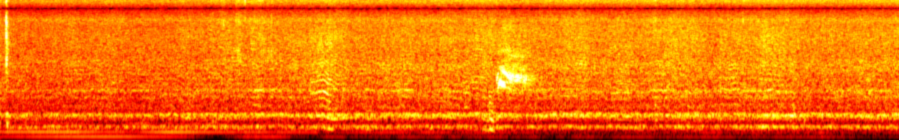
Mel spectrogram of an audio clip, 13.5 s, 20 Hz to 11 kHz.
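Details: Honey bees working Warré and Langstroth beehives in northern Kentucky on a 72-degree February day; an unbroken, low, buzzing hum of many bees, with a lower drone dropping away after three seconds and a brief higher chirp midway.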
